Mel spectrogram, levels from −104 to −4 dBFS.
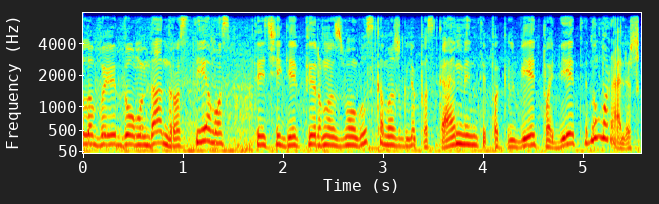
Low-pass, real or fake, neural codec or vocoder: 7.2 kHz; fake; codec, 16 kHz, 16 kbps, FreqCodec, larger model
